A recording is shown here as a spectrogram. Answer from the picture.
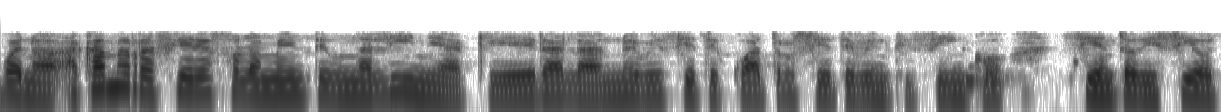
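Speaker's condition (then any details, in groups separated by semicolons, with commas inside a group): No condition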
